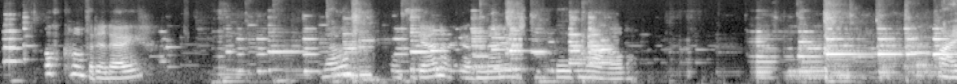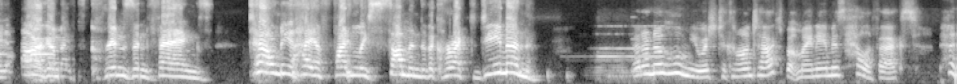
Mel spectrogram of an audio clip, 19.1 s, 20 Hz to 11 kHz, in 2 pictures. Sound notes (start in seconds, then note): 12.1 Irish accent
